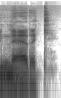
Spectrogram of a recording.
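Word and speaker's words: Natick: is in uh natic or Massachusetts how you pronounce it's got to be natic natic yeah totally okay and that's supposedly the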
